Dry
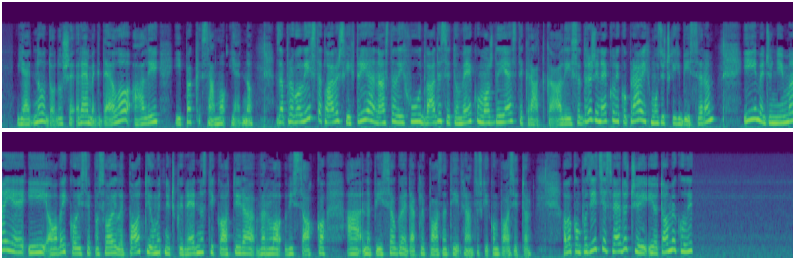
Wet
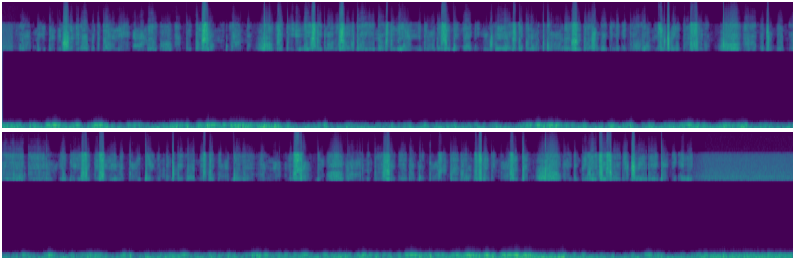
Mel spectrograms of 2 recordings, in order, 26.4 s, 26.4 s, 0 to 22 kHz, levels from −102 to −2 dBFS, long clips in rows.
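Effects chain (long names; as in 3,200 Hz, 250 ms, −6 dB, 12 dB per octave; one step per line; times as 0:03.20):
mains-hum notches 50/100/150/200/250 Hz
downward compressor 4 to 1, threshold −39 dBFS, peak gain reduction 14.5 dB
graphic EQ with 10 bands 250 Hz +3 dB, 500 Hz −11 dB, 2,000 Hz +7 dB
tube saturation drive 34 dB, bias 0.25
brick-wall band-stop 120–4,600 Hz
level +15 dB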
